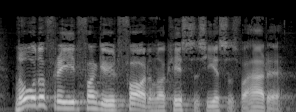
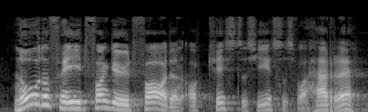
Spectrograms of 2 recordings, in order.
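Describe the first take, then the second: The two takes are said the same way.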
